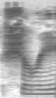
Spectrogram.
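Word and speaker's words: Cherie: think her i think her name is pronounced sheree it's c-h-e-r-i-e um i came across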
